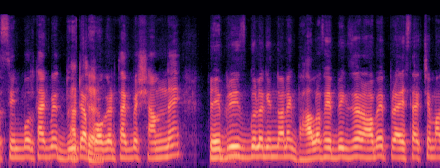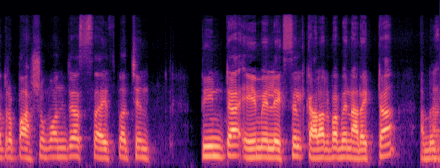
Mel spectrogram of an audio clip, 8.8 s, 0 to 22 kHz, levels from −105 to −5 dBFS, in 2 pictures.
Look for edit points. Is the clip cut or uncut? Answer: uncut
